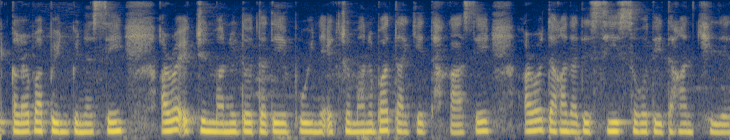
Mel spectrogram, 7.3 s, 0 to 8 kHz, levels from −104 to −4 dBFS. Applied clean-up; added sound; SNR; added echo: none; none; none; none.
